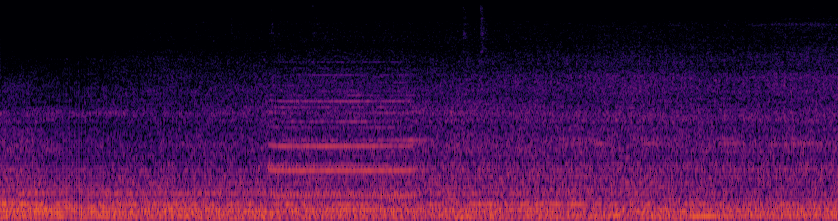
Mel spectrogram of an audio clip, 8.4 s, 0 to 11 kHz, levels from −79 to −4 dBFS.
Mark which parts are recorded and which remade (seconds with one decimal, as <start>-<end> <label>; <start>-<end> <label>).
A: 0.0-0.5 recorded; 0.5-1.1 remade; 1.1-8.4 recorded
